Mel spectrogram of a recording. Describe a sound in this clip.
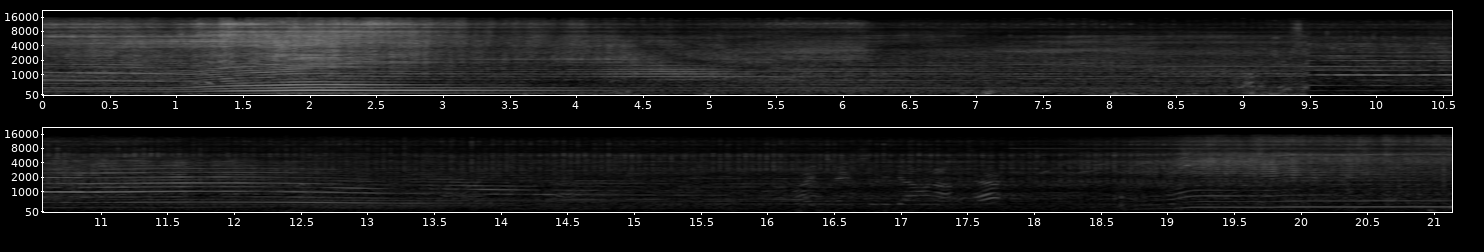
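A small model aircraft engine revs up sharply in pitch.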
